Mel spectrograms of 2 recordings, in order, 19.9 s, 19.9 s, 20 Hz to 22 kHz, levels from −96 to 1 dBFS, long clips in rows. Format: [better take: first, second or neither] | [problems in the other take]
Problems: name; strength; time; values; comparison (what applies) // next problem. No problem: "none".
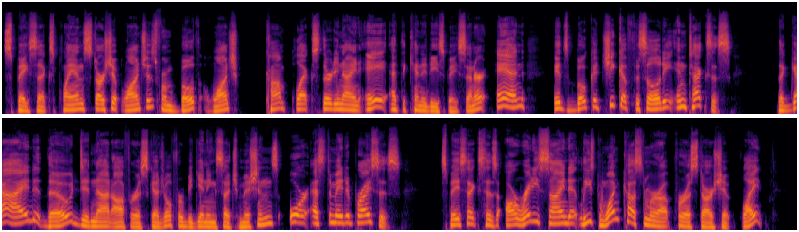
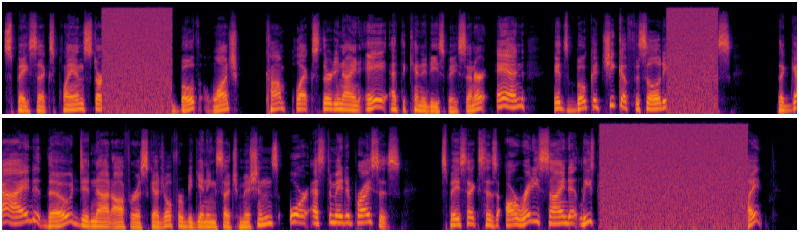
first | audio cutting out; filled with static; at 1 s for 1 s, at 8.5 s for 0.5 s and at 17 s for 2 s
